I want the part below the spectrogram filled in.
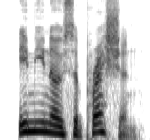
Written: immunosuppression

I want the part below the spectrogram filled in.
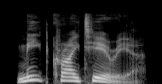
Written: meet criteria

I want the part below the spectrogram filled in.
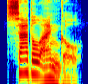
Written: saddle angle

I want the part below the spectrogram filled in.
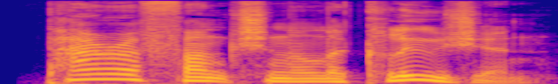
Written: parafunctional occlusion

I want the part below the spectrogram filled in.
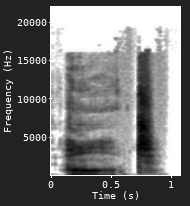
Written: heart

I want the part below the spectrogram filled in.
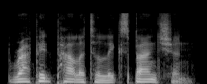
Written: rapid palatal expansion

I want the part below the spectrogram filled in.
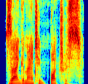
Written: zygomatic buttress

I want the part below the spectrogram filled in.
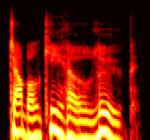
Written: double keyhole loop (DKH, DKHL)

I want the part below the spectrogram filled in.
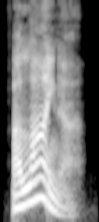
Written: aligner

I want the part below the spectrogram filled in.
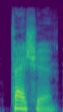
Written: fascia

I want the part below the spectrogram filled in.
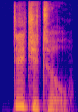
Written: digital

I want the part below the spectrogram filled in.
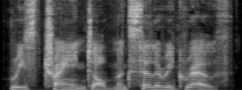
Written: restraint of maxillary growth

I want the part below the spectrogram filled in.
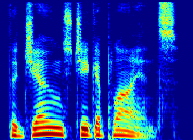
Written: the Jones jig appliance

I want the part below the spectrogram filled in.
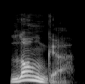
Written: longer

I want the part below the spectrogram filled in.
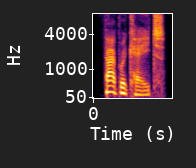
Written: fabricate

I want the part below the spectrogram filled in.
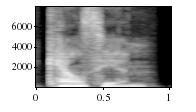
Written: calcium

